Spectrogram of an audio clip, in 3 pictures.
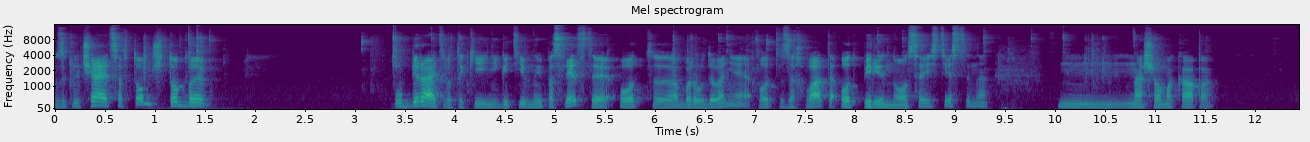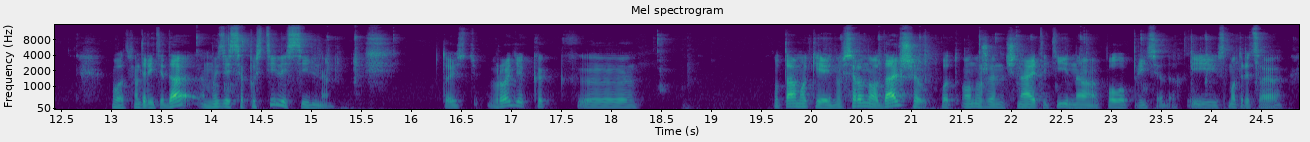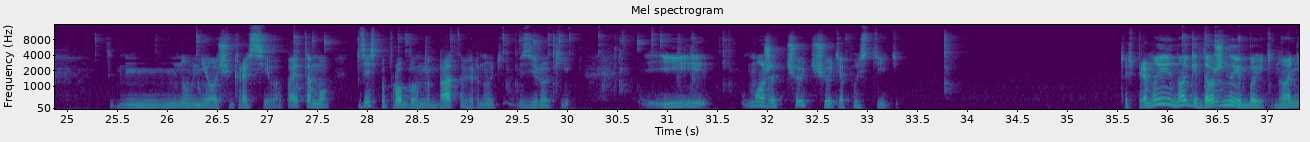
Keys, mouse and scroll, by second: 0.9 alt+v, 1.1 w, 1.5-3.0 shift+middle drag, 3.7 click, 3.9 alt+v, 6.1 alt+v, 6.6 click, 7.0 alt+middle click, 7.2 alt+right click, 7.4-8.2 alt+drag, 8.4-9.3 alt+drag, 9.4 alt+v, 9.7-10.1 alt+drag, 10.3 alt+v, 11.0-13.8 drag, 14.1 alt+middle click, 15.2 alt+v, 15.8-18.4 drag, 20.1 alt+v, 20.4 alt+v, 20.9 alt+v, 21.1 alt+v, 21.8 alt+drag, 22.5 alt+v, 22.7-23.3 alt+drag, 23.3 alt+v, 23.8 alt+v, 24.2 alt+v, 25.3-26.3 drag, 26.6-27.2 alt+drag, 27.4 alt+middle drag, 28.3 click, 28.8-29.3 alt+drag, 29.5 alt+middle click, 29.8 alt+right click, 30.0 alt+drag, 30.5 alt+middle drag, 30.8 alt+right click, 31.1 a, 32.8 click, 36.4 alt+right click, 36.5 s, 37.0 s.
